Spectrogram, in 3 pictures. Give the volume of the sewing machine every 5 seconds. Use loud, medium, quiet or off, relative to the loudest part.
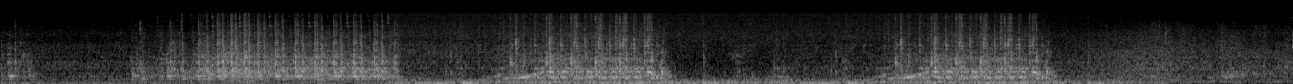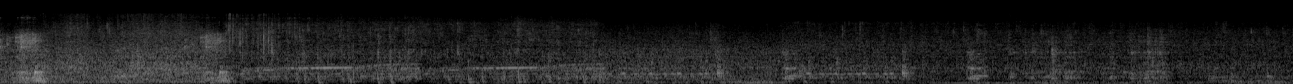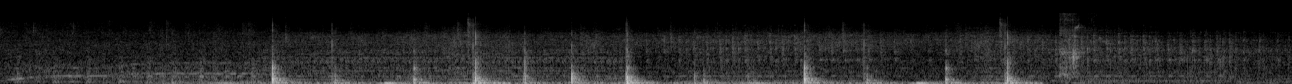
loud, loud, medium, quiet, quiet, quiet, quiet, quiet.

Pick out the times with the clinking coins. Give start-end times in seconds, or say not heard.
not heard.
